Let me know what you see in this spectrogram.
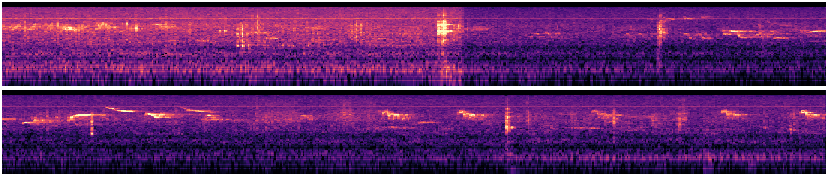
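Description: Small birds chirping in short, high, repeated calls against faint outdoor background noise. A single sharp click about three seconds in is the loudest sound, and after it the background hiss drops.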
